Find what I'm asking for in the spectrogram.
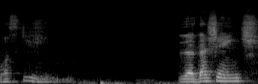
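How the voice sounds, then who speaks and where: The voice is somewhat breathy. Its intonation is fairly even. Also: man. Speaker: podcast host. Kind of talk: casual interview.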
